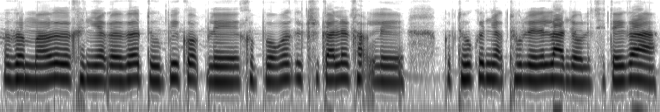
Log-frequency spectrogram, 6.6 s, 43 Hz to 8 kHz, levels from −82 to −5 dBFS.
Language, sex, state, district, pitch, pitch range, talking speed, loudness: Wancho, female, Arunachal Pradesh, Longding, 195 Hz, 185-200 Hz, 120 wpm, -13 LUFS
